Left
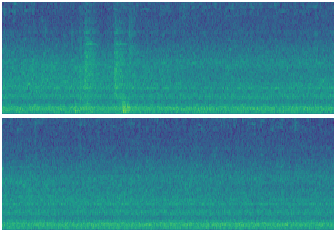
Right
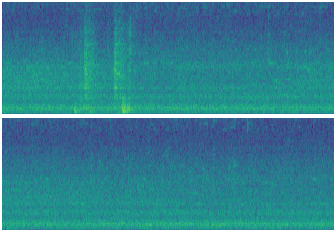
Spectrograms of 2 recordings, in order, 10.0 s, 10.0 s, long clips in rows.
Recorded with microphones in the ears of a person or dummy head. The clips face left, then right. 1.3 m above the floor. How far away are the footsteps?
About 9.5 m.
